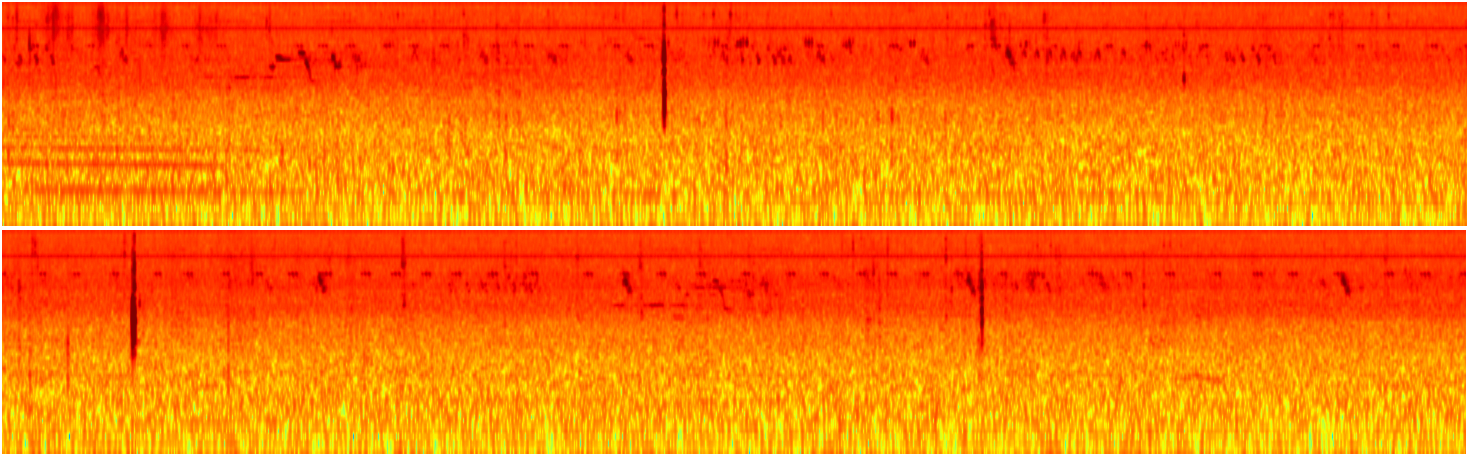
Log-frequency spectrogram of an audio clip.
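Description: Quiet outdoor ambience: a faint high chirp repeating evenly a few times a second, with occasional short bird calls. Three sharp clicks stand out, the loudest about halfway through.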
